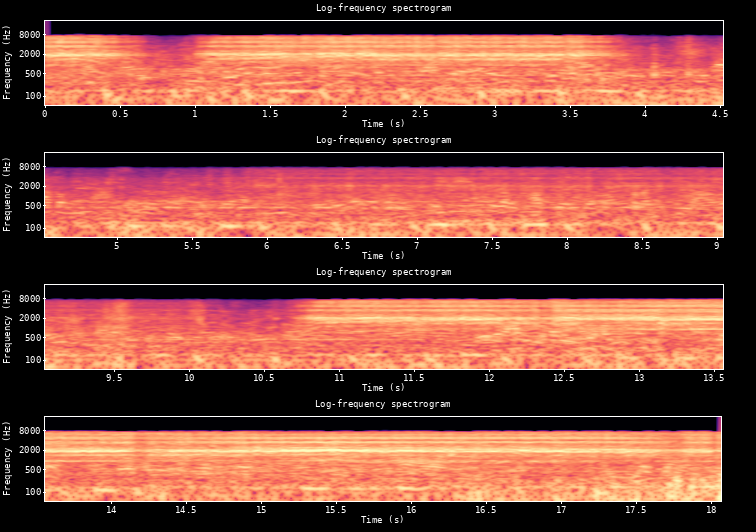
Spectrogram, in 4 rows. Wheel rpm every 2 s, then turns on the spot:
60, 80, 0, 20, 20, 80, 120, 120, 110.
6-10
